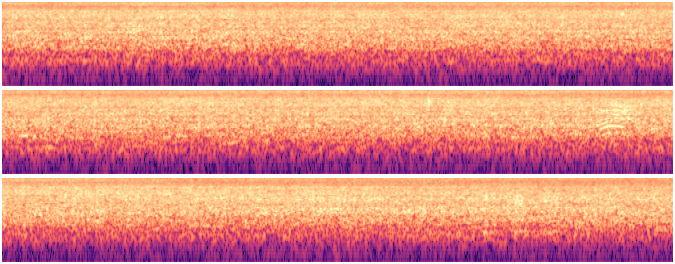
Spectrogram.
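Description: Water from the Turia Fountain pouring over the basin rim and splashing into the pool below: a steady, unbroken rush of falling water.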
